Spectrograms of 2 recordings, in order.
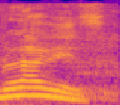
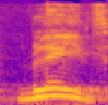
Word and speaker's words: Blades: Maestra Vida de Rubén Blades o Rubén Blades, como usted prefiera. Antes se pronunciaba más Blades. Ahora el propio Rubén está hablando de Blades a medida que su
